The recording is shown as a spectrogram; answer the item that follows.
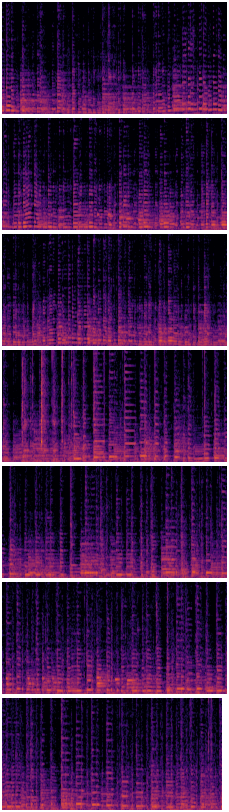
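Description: Jazz trio of archtop guitar, piano and upright bass playing an instrumental passage: quick, winding melodic runs over a steady bass line, with sharper, crisper note attacks from about halfway through.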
